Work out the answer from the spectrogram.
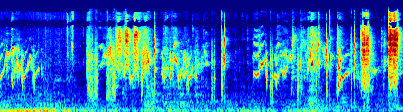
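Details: Two pet budgerigars chattering to each other indoors: dense warbling, scratchy twitters and clicks in continuous bursts, with short pauses between runs.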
